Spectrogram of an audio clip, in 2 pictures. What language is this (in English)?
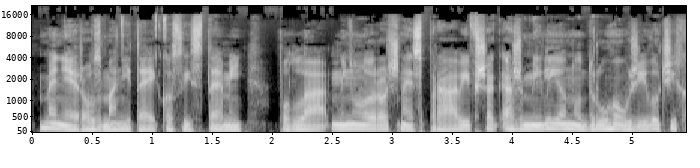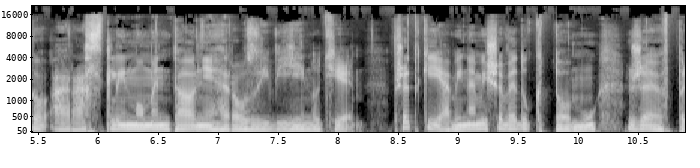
Slovak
